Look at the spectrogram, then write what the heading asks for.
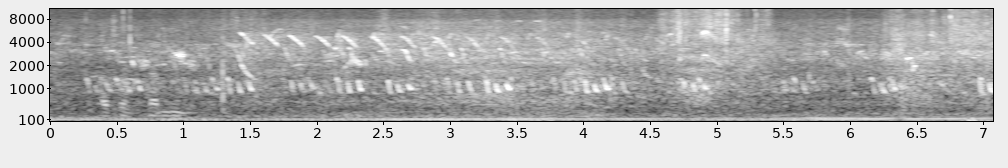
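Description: Birds calling faintly: long runs of short, quickly repeated falling notes, over a steady low hum.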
